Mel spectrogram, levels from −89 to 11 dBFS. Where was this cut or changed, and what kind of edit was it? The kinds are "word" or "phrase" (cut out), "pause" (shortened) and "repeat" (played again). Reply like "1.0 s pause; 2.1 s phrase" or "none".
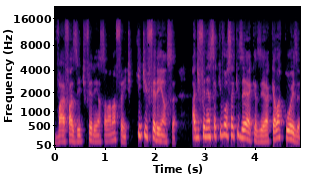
none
